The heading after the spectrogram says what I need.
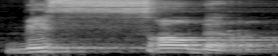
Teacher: کو موٹا کر کے، بالصبر، با میں قلقلہ کریں گے، صبر، با کی آواز ٹکرائے گی اور را ظاہر ہوگی ، بالصبر، آخر میں را کی آواز ظاہر ہو رہی ہے،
